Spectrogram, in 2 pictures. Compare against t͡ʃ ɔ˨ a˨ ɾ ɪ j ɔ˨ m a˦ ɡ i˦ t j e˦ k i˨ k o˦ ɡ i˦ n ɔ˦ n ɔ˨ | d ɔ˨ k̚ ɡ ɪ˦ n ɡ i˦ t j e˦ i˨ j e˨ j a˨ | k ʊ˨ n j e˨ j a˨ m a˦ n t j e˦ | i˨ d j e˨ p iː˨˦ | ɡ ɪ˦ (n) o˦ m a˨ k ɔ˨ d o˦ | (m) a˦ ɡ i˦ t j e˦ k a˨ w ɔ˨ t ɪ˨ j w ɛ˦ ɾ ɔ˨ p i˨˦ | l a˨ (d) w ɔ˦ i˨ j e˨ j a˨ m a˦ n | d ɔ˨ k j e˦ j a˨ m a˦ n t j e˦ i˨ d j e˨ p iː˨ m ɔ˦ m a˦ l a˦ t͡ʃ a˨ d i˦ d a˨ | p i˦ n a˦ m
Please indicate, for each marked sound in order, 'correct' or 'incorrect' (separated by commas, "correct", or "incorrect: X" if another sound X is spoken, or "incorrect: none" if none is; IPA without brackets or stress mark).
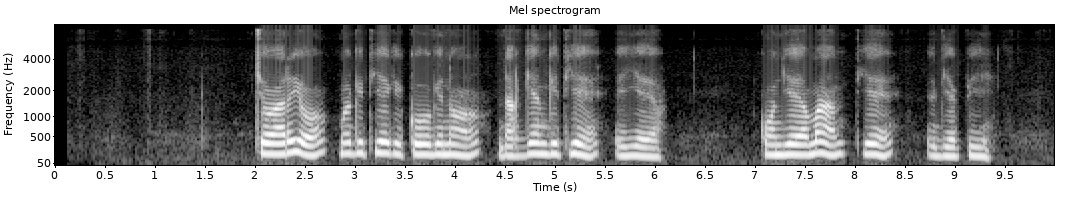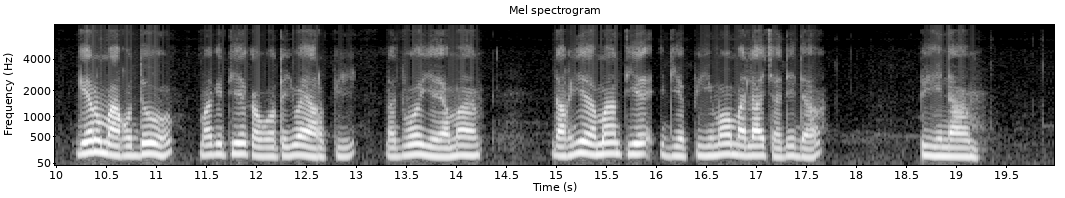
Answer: correct, correct, correct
